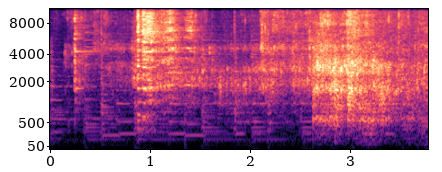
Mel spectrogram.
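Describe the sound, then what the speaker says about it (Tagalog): Second batch of tofu being fried in a pan. Utensils clink and scrape against the pan over a soft sizzle, and a louder hiss of frying swells toward the end, all close up with no talking. "iprito muna natin itong pangalawang batch ng tokwa"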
